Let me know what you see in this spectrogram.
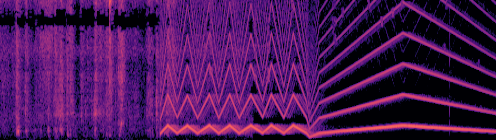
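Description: Faint scattered clicks and taps, then about two seconds in an electronic police-style siren starts suddenly and loud. It runs a fast yelp of about four sweeps a second, then switches to a slow wail that rises and falls.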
